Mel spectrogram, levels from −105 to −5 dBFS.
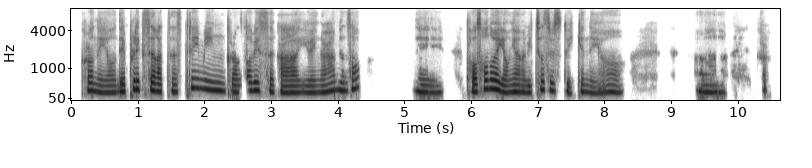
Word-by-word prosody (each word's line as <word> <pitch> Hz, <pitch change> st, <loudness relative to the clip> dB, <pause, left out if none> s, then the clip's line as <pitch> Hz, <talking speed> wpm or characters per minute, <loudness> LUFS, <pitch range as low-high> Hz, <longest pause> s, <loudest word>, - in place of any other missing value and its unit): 그러네요. 185 Hz, -5 st, 0 dB
Netflix 220 Hz, +5 st, +3 dB
같은 195 Hz, -1 st, 0 dB
스트리밍 245 Hz, -2 st, 0 dB
그런 185 Hz, -2 st, -1 dB
서비스가 190 Hz, -6 st, +1 dB
유행을 175 Hz, 0 st, -2 dB
하면서 230 Hz, +5 st, 0 dB, 0.9 s
네 175 Hz, -3 st, -1 dB, 0.4 s
더 -, -, +4 dB
선호에 260 Hz, +2 st, +5 dB
영향을 185 Hz, 0 st, +2 dB
미쳤을 220 Hz, +6 st, -2 dB
수도 -, -, -6 dB
있겠네요. 175 Hz, +1 st, -4 dB, 1.1 s
아 200 Hz, -, -4 dB, 0.9 s
그럼 -, -, -11 dB
195 Hz, 275 characters per minute, -25 LUFS, 175-225 Hz, 1.1 s, 선호에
